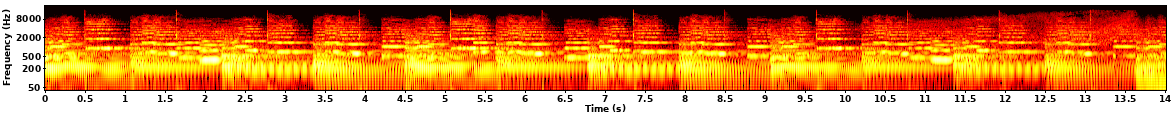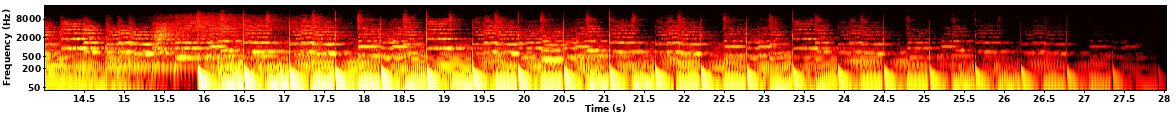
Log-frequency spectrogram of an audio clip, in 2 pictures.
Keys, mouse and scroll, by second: 4.1 right click, 5.1 click, 5.1 typing, 8.5 click, 9.3-11.1 scroll up 1.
